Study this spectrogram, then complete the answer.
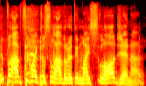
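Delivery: teasing a co-host with a cheesy come-on; mock seductive voice. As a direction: lay the innuendo on thick and silly. Hammy seductive German food offer.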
